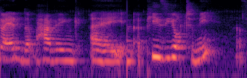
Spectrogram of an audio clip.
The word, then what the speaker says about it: episiotomy: And so in the end I ended up having a episiotomy. That's how you pronounce it.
